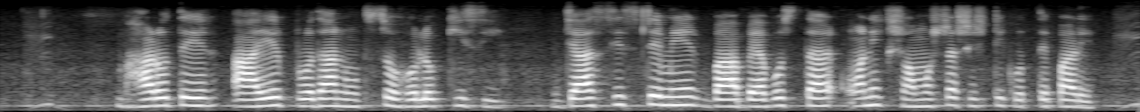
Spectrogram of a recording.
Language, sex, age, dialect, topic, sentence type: Bengali, female, 25-30, Standard Colloquial, agriculture, statement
